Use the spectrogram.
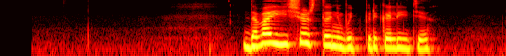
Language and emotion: Russian, positive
